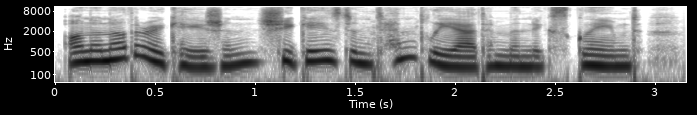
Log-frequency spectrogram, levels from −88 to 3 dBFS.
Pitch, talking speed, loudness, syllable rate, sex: 225 Hz, 190 wpm, -15 LUFS, 6.3 syllables/s, female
